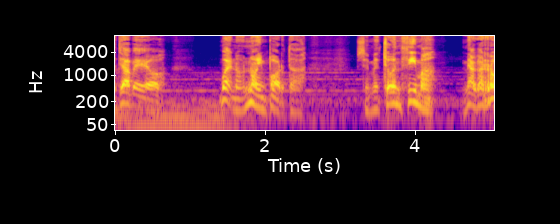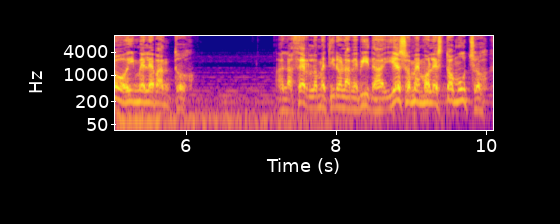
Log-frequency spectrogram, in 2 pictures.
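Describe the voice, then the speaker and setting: An actor playing a weary older priest who recounts a wild youth in a wry, reflective way, with a raspy voice. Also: male voice, fairly high pitch, a bit bright, exaggerated voice. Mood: wry, reminiscing. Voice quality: raspy, gravelly. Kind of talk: dramatised audiobook acting. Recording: music bed under the voice.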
